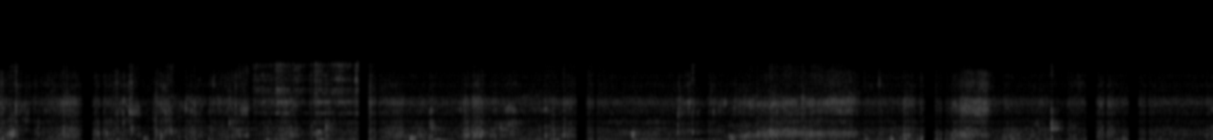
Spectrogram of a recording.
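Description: Close-up eating sounds: wet chewing and lip smacks in a string of small clicks, along with the squelch of fingers mixing rice and curry on the plate.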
